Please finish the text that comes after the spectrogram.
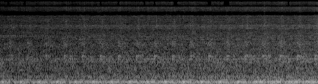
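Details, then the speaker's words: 1970 Dodge Charger, 4-speed conversion, after first startup and a drive: even low idle, slightly rich, no misfires, lifter tap pretty much gone once oil pressure came up; a normal idle. "Sounds good though, no misfires. A little rich. Probably blame that on the clicky clacky. Yes, sir. Tap's pretty much gone now. Just needed some oil pressure."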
